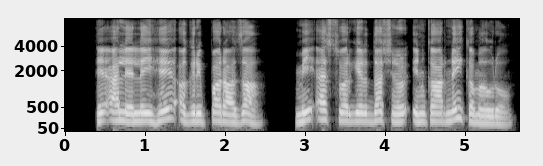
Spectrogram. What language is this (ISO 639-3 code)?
bhd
